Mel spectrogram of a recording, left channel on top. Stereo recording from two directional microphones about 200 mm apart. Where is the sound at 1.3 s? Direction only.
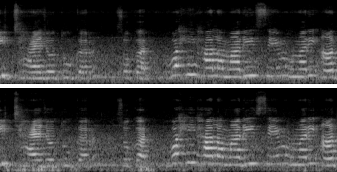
20° left (ahead or behind).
